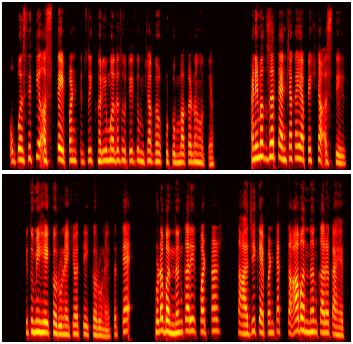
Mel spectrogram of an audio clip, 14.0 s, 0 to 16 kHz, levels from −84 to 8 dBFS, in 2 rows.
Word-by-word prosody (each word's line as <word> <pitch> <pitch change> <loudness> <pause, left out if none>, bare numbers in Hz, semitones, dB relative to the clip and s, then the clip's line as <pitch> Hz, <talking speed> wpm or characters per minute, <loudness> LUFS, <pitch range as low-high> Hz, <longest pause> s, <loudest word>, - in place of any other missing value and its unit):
उपस्थिती 235 - -3
असते, 225 0 +3
पण 225 0 -1
त्यांची 195 0 -12
तिथे 225 - -3
खरी 210 +1 0
मदत 225 0 -1
होते, 215 0 -5
तुमच्या 210 -1 -3
घ 195 0 -4
कुटुंबाकडून 180 0 -3
होतेय. 160 -6 -7 0.8
आणि 250 +3 +7
मग 305 0 +4
जर 300 0 +7
त्यांच्या 260 -2 +3
काही 270 0 0
अपेक्षा 230 -1 0
असतील. 175 -4 -5 0.6
की 225 - -8
तुम्ही 235 -1 +4
हे 220 -1 +6
करू 190 -3 0
नये 180 -1 0
किंवा 190 0 -2
ते 185 -2 -4
करू 165 -2 -3
नये. 135 -2 -8
तर 180 - -7
त्या, 235 +8 -1 0.5
थोडं 250 +3 +4
बंधनकारक 235 +3 +3
वाटणं 250 +2 -1
साहजिक 220 -1 -3
आहे, 220 - +5
पण 220 0 -3
त्या 245 - -1 0.2
का 230 +4 +6
बंधनकारक 230 -4 +1
आहेत? 165 -4 -2
220 Hz, 170 wpm, -23 LUFS, 190-240 Hz, 0.8 s, आणि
